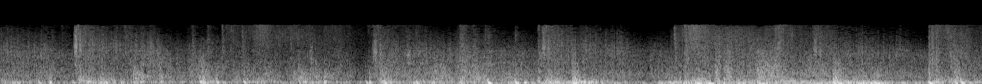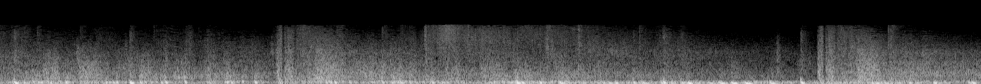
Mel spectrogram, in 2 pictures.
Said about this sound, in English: This is the moment of the end of World War I. Mm-hmm. So you'll hear shelling, and then it'll stop.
